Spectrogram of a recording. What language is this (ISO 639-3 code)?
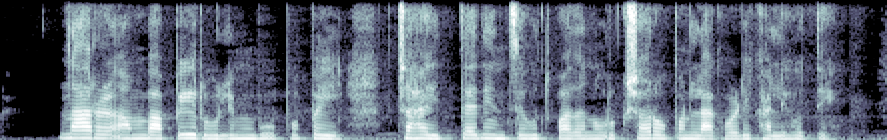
mar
